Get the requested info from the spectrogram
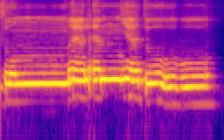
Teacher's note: thumma mimnya bertasydid, di sini juga durasi dari tasdidnya diperpanjang sedikit, ya, seperti huruf nun, ya.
